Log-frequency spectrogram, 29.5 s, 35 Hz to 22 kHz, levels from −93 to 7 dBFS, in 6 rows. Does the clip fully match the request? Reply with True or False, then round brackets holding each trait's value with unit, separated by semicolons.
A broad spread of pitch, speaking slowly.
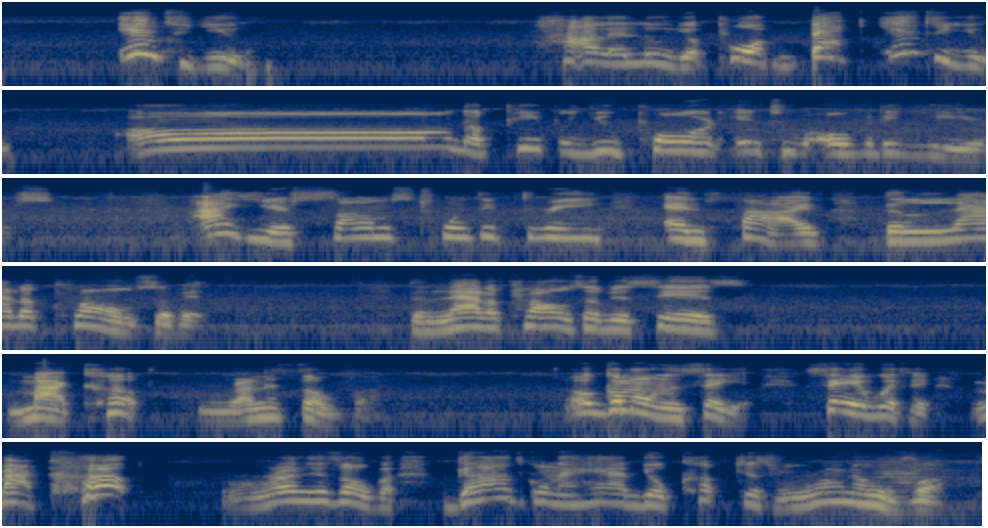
True (6.7 semitones; 120 wpm)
